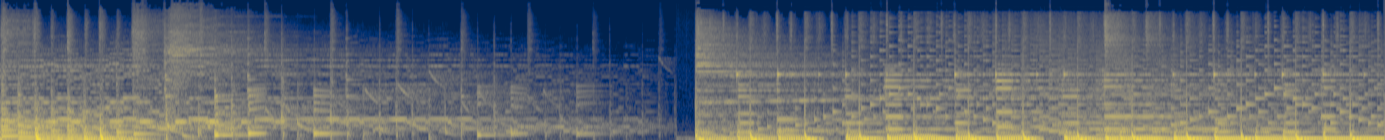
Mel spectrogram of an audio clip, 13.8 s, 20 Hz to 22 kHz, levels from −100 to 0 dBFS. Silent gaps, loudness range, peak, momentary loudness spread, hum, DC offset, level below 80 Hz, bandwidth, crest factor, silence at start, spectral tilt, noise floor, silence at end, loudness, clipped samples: none; 17 LU; -2 dBFS; 19 LU; none; under 0.1%; -22 dBFS; 14 kHz; 16 dB; 0 s; -7 dB/octave; -52 dBFS; 0 s; -19 LUFS; under 0.1%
